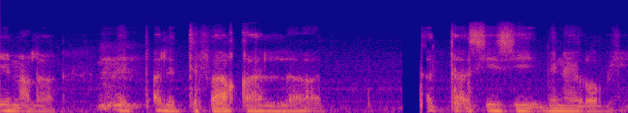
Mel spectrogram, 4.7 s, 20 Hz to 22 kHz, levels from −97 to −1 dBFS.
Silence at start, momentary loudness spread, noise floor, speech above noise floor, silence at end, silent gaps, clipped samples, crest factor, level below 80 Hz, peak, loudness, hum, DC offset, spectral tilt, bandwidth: 0 s; 13 LU; -60 dBFS; 23 dB; 0 s; none; under 0.1%; 18 dB; -62 dBFS; -18 dBFS; -37 LUFS; none; under 0.1%; -5 dB/octave; 9.8 kHz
